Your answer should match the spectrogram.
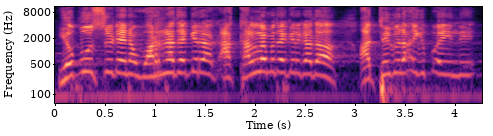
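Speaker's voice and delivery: high, impassioned sermon climax; high fervent preaching over music; preaching at full force. Real, not acted. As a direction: drive the point home to the crowd.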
